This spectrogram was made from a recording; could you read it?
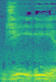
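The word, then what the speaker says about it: ge (γῆ): The word here is ge, G-E is how it's spelled, pronounced ge.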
